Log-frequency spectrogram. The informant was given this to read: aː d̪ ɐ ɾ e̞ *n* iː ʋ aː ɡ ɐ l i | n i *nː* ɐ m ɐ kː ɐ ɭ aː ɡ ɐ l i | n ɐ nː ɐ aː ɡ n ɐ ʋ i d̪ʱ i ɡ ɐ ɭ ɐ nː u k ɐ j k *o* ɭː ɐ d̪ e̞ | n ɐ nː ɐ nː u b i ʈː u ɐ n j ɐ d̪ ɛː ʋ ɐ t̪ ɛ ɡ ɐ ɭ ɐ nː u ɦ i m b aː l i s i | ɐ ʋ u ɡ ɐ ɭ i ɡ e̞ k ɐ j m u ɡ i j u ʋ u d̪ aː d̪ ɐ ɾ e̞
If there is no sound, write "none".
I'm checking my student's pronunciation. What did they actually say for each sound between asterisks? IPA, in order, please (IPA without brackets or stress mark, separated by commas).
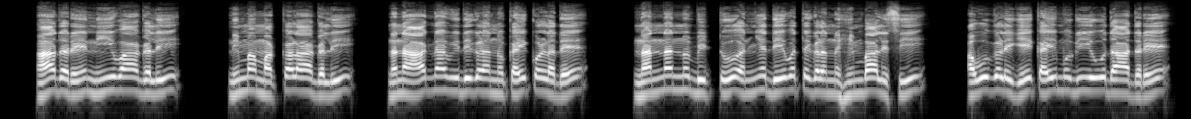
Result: n, mː, ɔ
